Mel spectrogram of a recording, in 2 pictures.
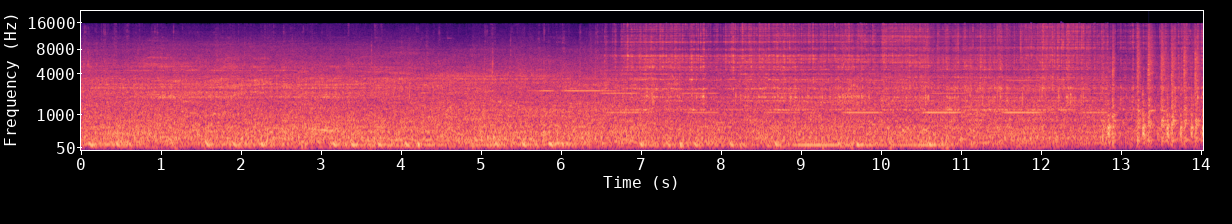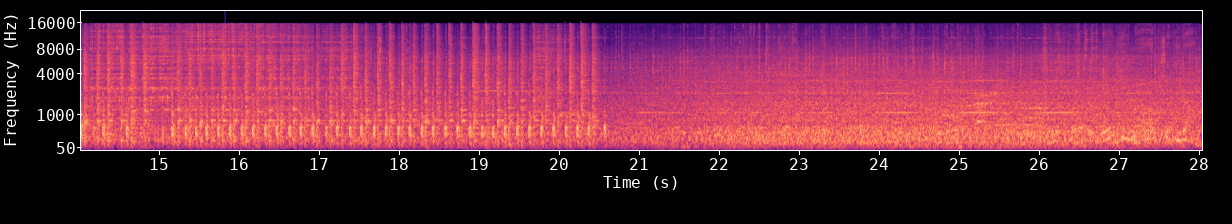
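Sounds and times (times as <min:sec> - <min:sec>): background din: 0:06.5 - 0:20.9
model forklift mechanical rattle: 0:06.5 - 0:28.0.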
